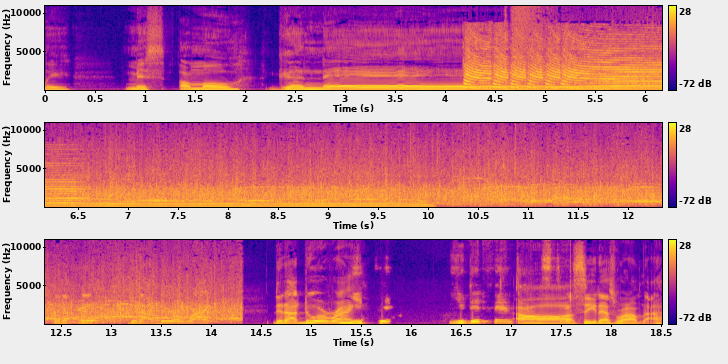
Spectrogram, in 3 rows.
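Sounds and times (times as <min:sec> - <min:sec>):
speech: 0:00.0 - 0:05.7, 0:12.5 - 0:18.5
sustained brassy horn-like tone: 0:04.2 - 0:10.2
audience applause welcoming a guest onto a music talk show: 0:04.6 - 0:14.4.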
